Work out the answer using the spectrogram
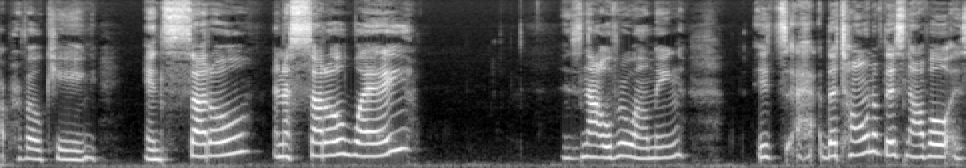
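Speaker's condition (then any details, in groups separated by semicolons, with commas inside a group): No condition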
